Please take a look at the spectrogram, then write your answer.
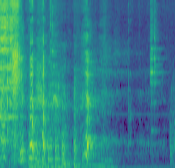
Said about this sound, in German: Ich studiere Prost, Jungs. Kommt, warte, wir müssen erst mal anstoßen.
